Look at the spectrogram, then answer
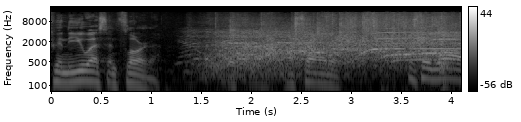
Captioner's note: cheers and applause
